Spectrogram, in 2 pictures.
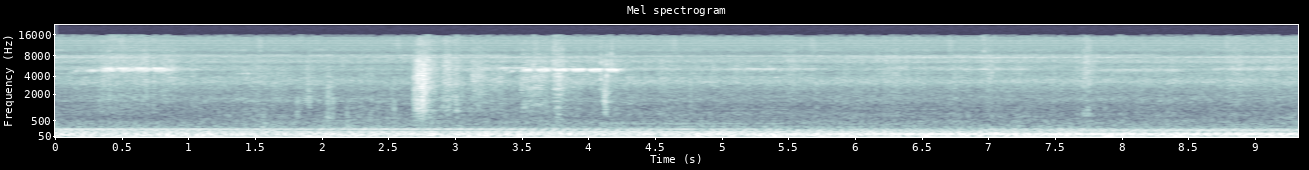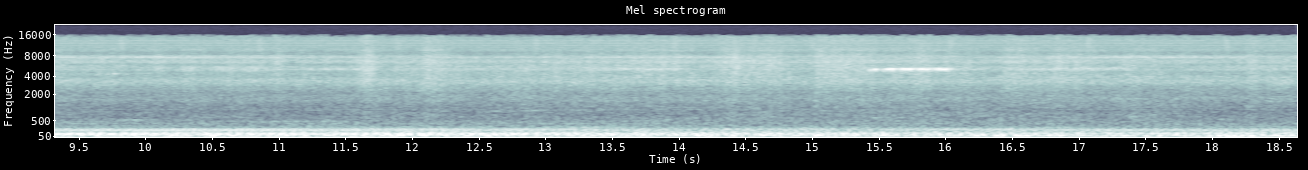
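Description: A steady low hum throughout, with a few faint short high chirps and a couple of brief clicks in the first few seconds.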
